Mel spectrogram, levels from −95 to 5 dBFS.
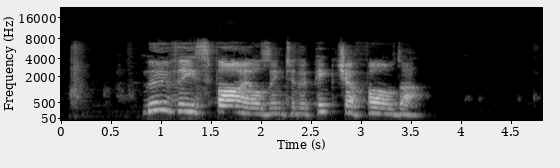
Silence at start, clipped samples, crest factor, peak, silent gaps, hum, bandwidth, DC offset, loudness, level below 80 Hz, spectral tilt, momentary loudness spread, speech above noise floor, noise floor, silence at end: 0.1 s; under 0.1%; 22 dB; -6 dBFS; none; none; 8 kHz; under 0.1%; -25 LUFS; -80 dBFS; -3 dB/octave; 18 LU; 59 dB; -85 dBFS; 1.25 s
